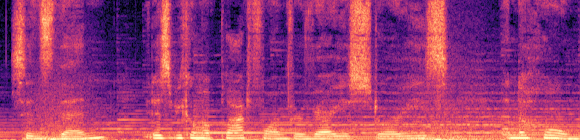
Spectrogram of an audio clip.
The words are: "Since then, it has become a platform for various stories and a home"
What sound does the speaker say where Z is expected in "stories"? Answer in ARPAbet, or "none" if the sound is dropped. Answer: Z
